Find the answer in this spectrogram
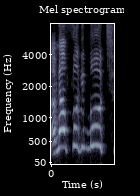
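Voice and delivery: horrible fake Scottish accent, very high and loud. Streamer quoting a meme line, in a horrible scottish accent. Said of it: "With a horrible Scottish accent".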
